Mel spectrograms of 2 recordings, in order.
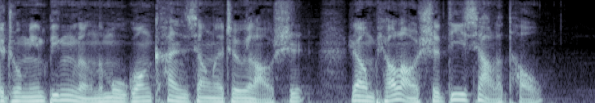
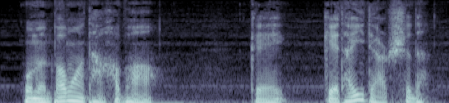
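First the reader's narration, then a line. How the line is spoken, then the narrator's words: Quiet, resolute. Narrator (Chinese): 咬咬牙，小声和叶钟明说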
